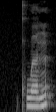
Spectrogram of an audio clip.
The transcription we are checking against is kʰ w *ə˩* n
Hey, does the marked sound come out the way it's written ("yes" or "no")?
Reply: no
